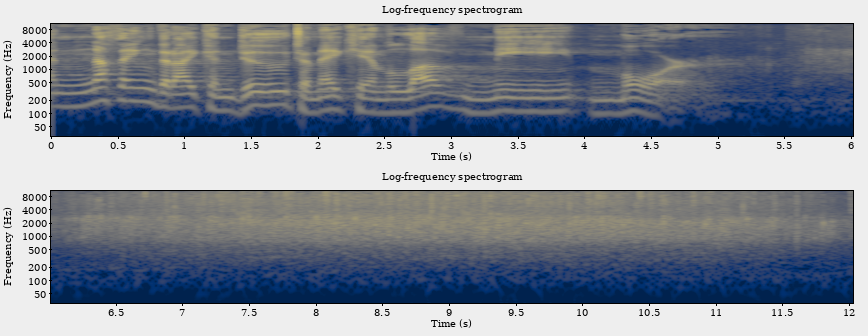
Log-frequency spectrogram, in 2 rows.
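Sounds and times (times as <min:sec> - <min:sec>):
speech: 0:00.0 - 0:04.9
audience clapping: 0:05.3 - 0:12.0.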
